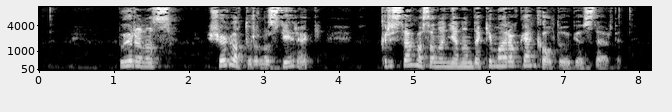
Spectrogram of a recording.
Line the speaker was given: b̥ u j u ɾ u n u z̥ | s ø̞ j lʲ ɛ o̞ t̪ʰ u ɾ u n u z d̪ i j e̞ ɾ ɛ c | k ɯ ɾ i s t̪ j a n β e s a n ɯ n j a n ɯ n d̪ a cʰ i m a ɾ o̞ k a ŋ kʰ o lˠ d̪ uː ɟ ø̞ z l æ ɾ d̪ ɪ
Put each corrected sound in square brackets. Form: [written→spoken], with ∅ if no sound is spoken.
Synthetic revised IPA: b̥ u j u ɾ u n u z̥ | [s→ʃ] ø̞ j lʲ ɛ o̞ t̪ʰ u ɾ u n u z d̪ i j e̞ ɾ ɛ c | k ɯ ɾ i s t̪ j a n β [e→a] s a n ɯ n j a n ɯ n d̪ a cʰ i m a ɾ o̞ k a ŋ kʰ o lˠ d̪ uː ɟ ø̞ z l æ ɾ d̪ ɪ

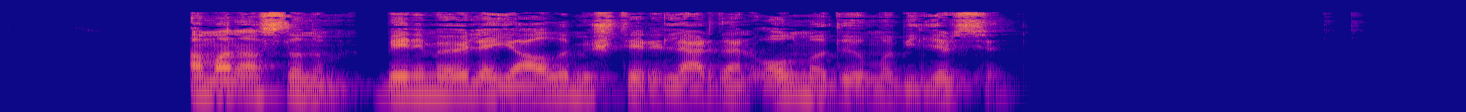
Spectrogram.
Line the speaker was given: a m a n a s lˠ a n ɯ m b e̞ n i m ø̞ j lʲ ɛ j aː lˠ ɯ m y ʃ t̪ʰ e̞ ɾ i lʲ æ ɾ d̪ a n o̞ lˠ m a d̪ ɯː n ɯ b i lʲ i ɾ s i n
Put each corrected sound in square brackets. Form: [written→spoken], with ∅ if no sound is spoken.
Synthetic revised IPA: a m a n a s lˠ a n ɯ m b e̞ n i m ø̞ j lʲ ɛ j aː lˠ ɯ m y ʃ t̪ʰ e̞ ɾ i lʲ æ ɾ d̪ [a→æ] n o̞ lˠ m a d̪ ɯː [n→m] ɯ b i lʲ i ɾ s i n

